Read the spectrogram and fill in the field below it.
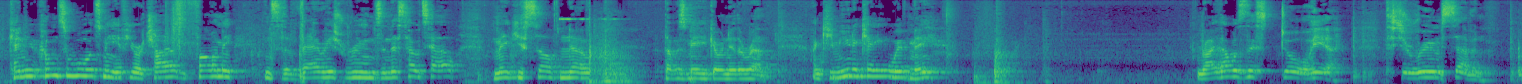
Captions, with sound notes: Can you come towards me if you're a child and follow me into the various rooms in this hotel. Make yourself known. (high pitched beeping) That was me going near the rem. And communicate with me. (single wooden thud) Right, that was this door here. This is room seven.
